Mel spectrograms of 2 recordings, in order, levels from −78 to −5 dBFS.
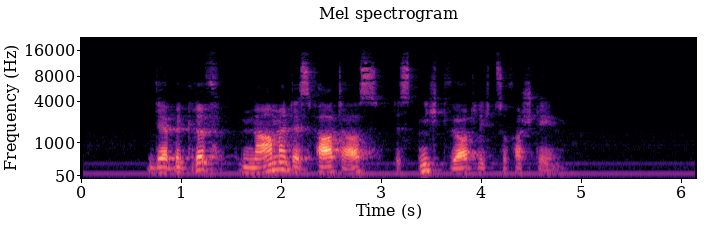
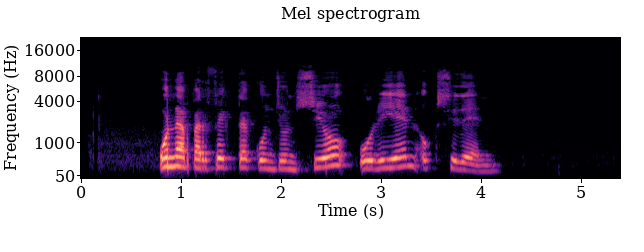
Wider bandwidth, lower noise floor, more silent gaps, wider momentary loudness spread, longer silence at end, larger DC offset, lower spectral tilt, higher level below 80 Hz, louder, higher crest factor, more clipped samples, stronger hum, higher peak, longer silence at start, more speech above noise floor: first, 15.5 kHz vs 10 kHz; second, -54 dBFS vs -73 dBFS; neither; first, 17 LU vs 13 LU; about the same, 1.3 s vs 1.3 s; neither; about the same, -4.5 dB/octave vs -4.5 dB/octave; first, -62 dBFS vs -80 dBFS; about the same, -25 LUFS vs -24 LUFS; about the same, 24 dB vs 24 dB; neither; neither; about the same, -4 dBFS vs -2 dBFS; about the same, 0.7 s vs 0.8 s; second, 29 dB vs 49 dB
